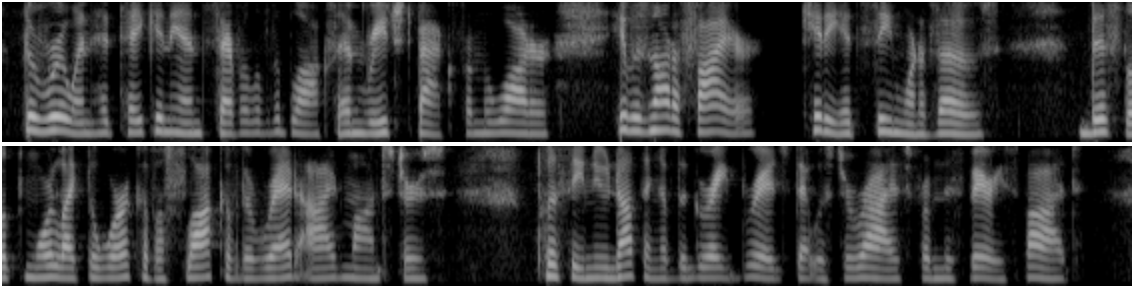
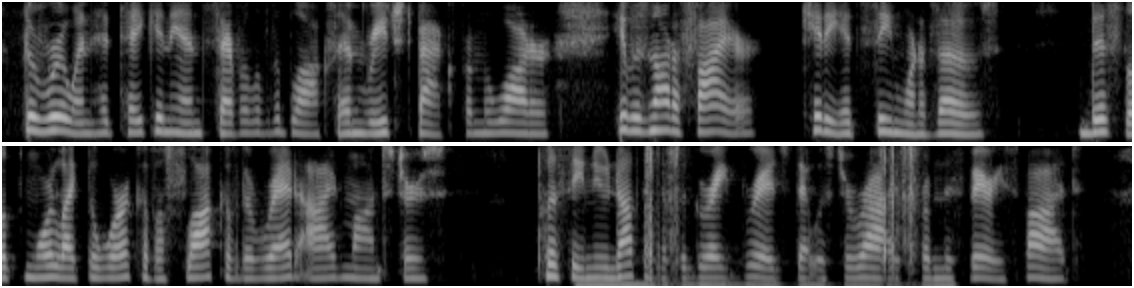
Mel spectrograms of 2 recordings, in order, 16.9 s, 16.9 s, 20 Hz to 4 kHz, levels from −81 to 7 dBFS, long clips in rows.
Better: first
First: none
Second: noise reduction (neural mask model RNNoise)

